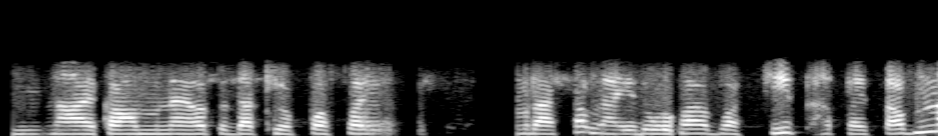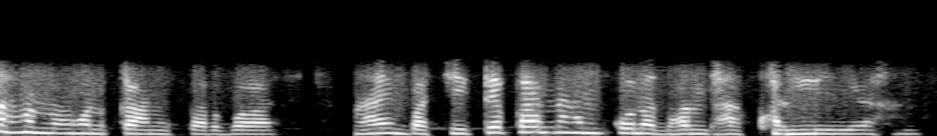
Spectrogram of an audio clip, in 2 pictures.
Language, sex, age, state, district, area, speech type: Maithili, female, 18-30, Bihar, Samastipur, rural, conversation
